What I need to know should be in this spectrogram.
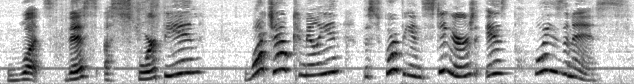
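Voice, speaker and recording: Woman in her thirties, children's read-aloud, very lively intonation, unhurried pace, dramatic emphasis. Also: extremely high pitch, slight background noise. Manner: animated, deliberate storytelling with dramatic emphasis. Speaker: teacher reading aloud to children. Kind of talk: expressive picture-book read-aloud. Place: small indoor room at home.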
